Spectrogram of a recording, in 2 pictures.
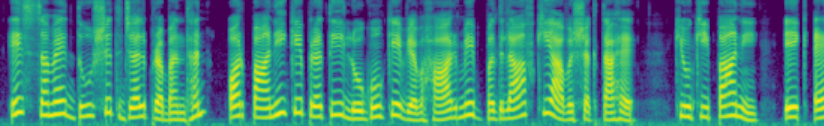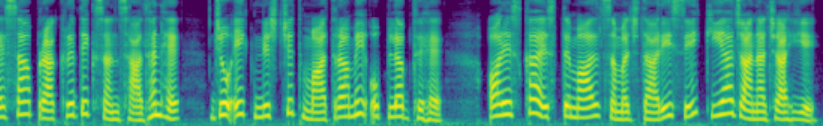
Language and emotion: Hindi, neutral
